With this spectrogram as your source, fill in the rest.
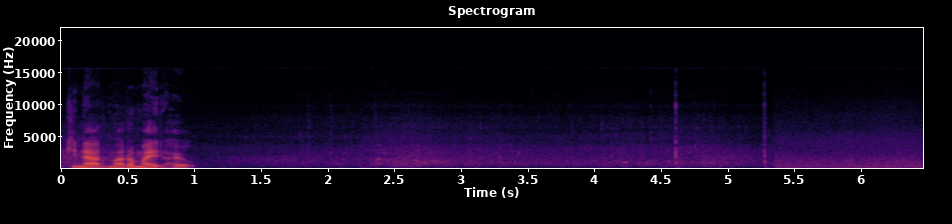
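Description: Small waves lap gently at a shore.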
